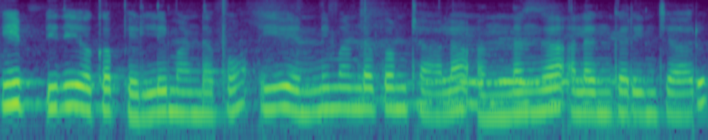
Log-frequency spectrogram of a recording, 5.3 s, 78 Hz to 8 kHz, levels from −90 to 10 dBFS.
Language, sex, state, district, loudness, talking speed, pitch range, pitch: Telugu, female, Telangana, Nalgonda, -17 LUFS, 125 wpm, 190-225 Hz, 210 Hz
